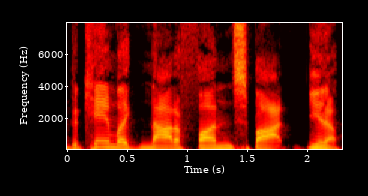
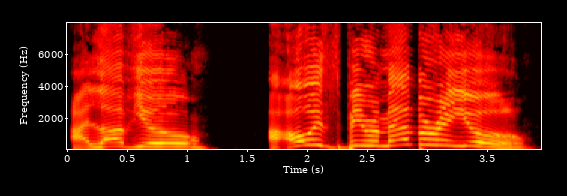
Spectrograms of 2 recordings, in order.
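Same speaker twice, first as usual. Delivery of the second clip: shouting lovesick post in a put-on accent; mock Spanish accent; 6 semitones higher, slower than usual. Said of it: "one girl over and over again".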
